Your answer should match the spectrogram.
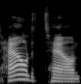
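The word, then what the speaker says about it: Houndtahn: I'm staring at the hashtag I'm sure I'm mispronouncing it back yeah t-a-h-n you know there it's it's Hound it's Hound town to the rest of us but when you're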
